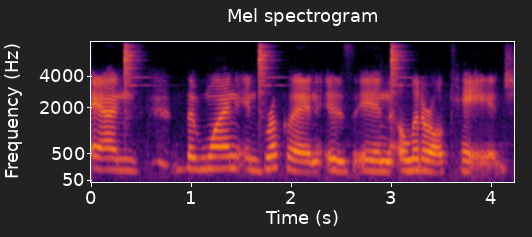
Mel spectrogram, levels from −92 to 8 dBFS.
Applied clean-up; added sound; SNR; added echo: none; Cutlery, silverware; 12 dB; none.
